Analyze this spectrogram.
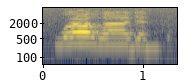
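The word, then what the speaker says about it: وَلَدًا: Nah, waladan apabila ada di tengah kalimat, maka bacanya waladan, tidak dipanjangkan. Namun, karena kita mengambil di Al-Kahfi, maka di sini di akhir kalimat atau diwakafkan, sehingga bacanya menjadi walada, dipanjangkan seperti itu.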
